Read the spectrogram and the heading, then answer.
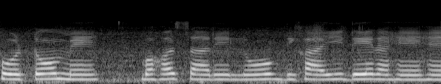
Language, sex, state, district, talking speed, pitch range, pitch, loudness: Hindi, female, Uttar Pradesh, Lucknow, 120 wpm, 225-240 Hz, 230 Hz, -14 LUFS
